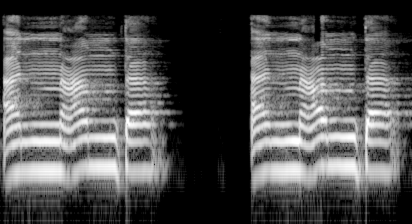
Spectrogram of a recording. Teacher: satu mimnya dijelaskan berarti tidak disamarkan tidak diidgamkan yang kedua tidak melebihkan gunah nah tidak melebihkan gunah tambahan yang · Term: izhar syafawi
